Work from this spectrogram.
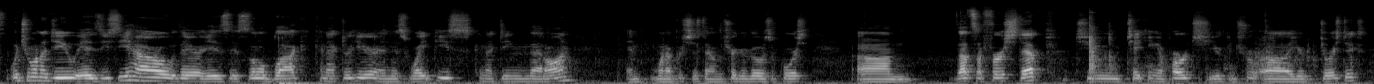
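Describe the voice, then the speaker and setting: A man's voice: mid-range voice, a little hiss or hum. A man hosting a casual how-to walkthrough, talking in a rambling, offhand way and correcting himself often, his voice tired and a little worn. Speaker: tutorial host.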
